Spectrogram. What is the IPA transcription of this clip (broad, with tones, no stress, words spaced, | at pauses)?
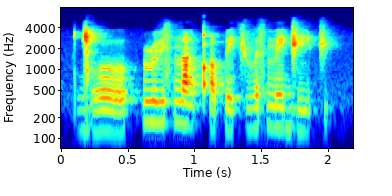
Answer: ɡ͡ǀoː˨ | ɭʉː˦snɑ˦˨ŋqʼo˨ pe˨t͡ʃ və˦sme˦d͡ʒiː˨t͡ʃ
